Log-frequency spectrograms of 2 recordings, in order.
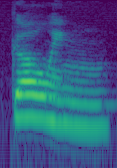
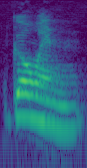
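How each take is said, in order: First: The final ng is held without releasing the g. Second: It ends in a plain n at the front. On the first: The speaker calls it right. "let the G just kind of stay there" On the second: The speaker calls it wrong. "they just produce the N before the G, and they produce it in the front of their mouth"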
